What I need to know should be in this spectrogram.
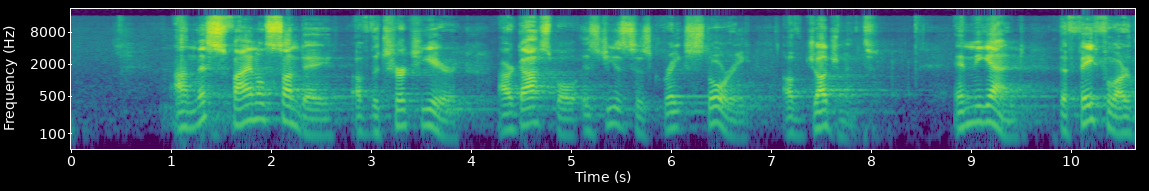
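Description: A young man speaks calmly into a microphone, heard through a loudspeaker in a large room.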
